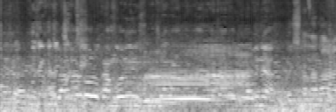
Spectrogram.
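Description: Cattle at a busy village cattle market in Naogaon, Bangladesh, with a long close moo rising over a loud, steady hubbub of crowd noise and voices.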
